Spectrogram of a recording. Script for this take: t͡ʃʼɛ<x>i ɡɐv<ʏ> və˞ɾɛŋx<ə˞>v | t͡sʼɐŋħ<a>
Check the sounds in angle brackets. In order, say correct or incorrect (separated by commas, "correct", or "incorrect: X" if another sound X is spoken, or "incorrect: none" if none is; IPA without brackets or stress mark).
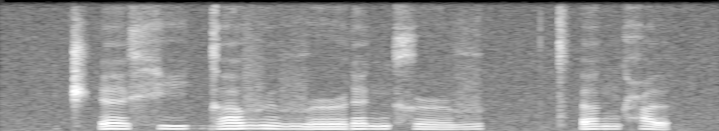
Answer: correct, correct, correct, incorrect: ə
